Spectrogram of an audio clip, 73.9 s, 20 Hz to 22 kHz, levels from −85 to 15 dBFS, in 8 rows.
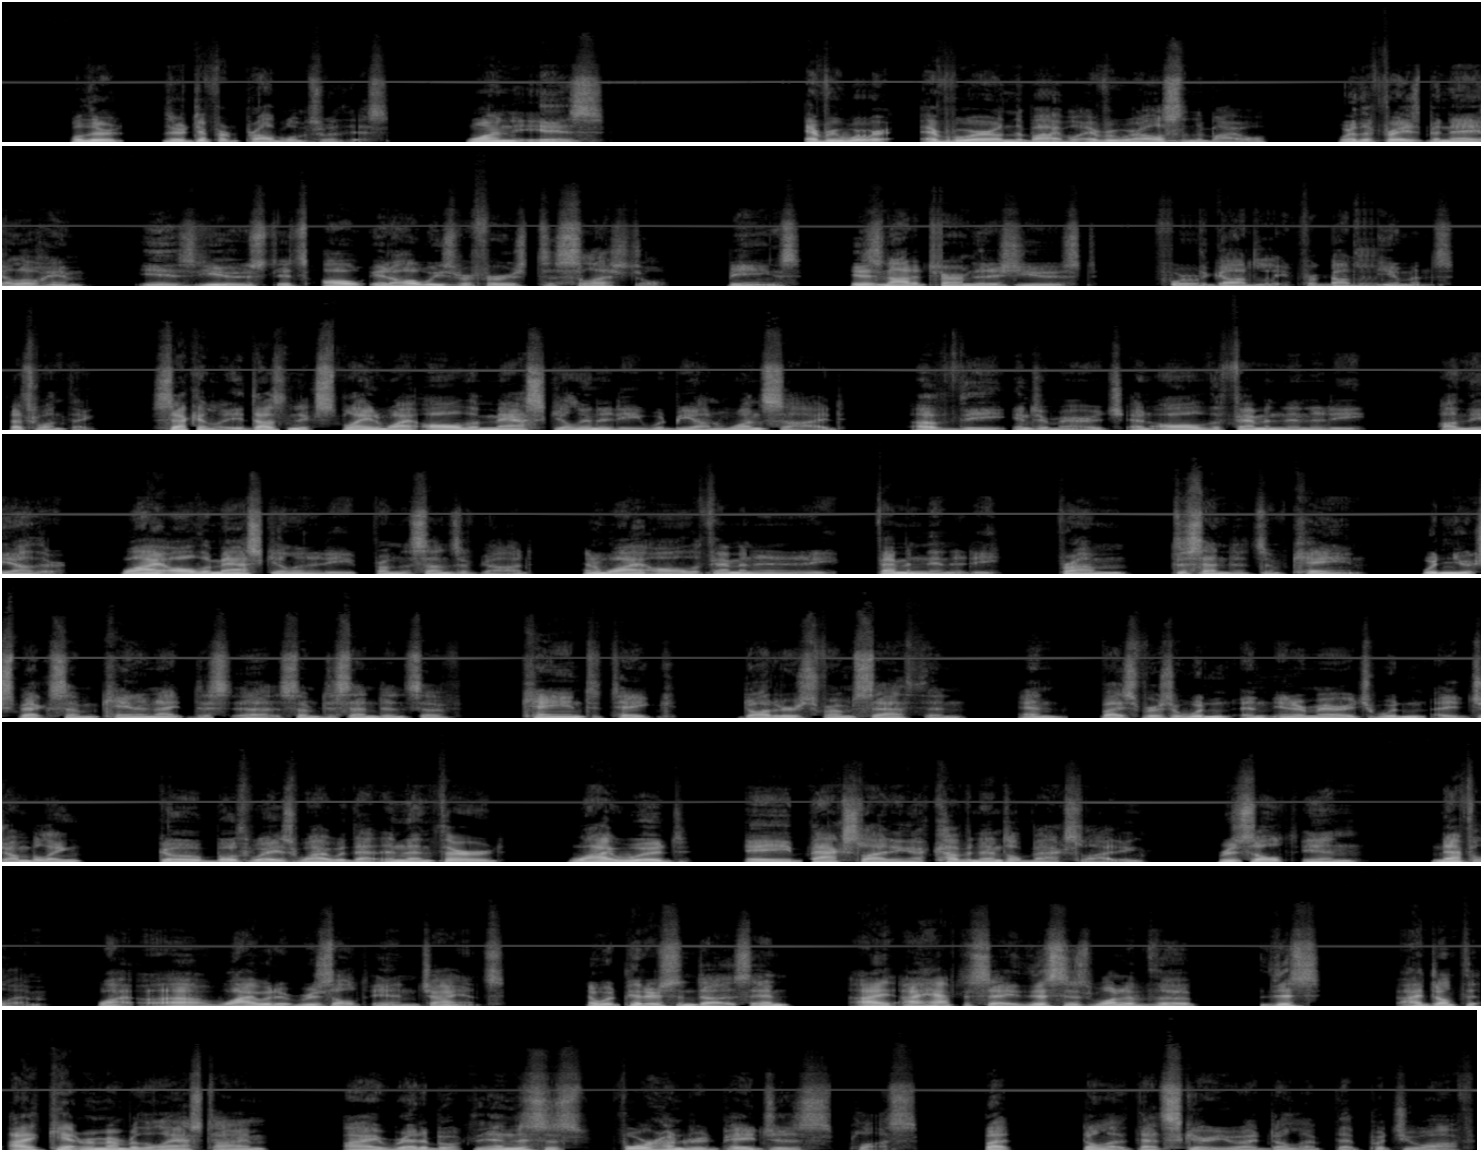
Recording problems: high-pitched whine; faint; throughout; 9.5 kHz, 30 dB below the speech
choppy; very; from 3.5 to 6.5 s and from 15 to 18 s; 13% of the speech affected

